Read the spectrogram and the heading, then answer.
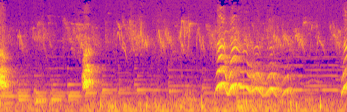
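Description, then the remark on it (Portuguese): Restless dogs bark repeatedly in the empty, narrow stone streets of a small village in the Serra do Sicó in early afternoon, a few sharp yelps and a longer burst of barking, while sparrows chirp and twitter steadily in the background of a quiet outdoor setting. “Ao início da tarde, as estreitas ruas em pedra desta pequena aldeia da Serra do Sicó caminham vazias e sozinhas, sem vivalma por perto, não fossem os cães inquietos e os pardais, o silêncio era quase absoluto.”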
